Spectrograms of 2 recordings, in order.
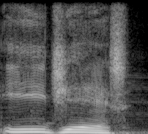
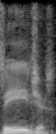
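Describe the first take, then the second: First: It is said in an exaggerated American-style accent. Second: It is said in a plain Irish accent. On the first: The speaker calls it wrong. "they kind of pronounce it in a sort of a funny way" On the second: The speaker calls it right. "Irish people say Egypt and it's just Egypt"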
